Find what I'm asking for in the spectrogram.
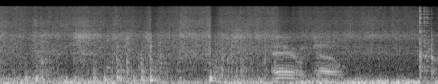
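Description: Onion burger searing on a Ballistic BBQ griddle gives a steady, broadband sizzle throughout, with a person talking briefly over it and a short clink near the end.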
